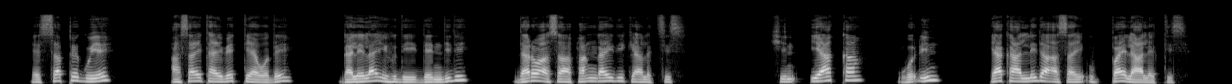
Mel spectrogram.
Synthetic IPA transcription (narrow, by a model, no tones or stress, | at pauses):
hɛsːɐpːɛɡʊjɛ | ʔɐsɐjt̪ɐjbɛt̪ːɪjaːwɔd̪ɛ | ɡɐlilɐjɪɦʊd̪id̪ɛnd̪ɪd̪ɪ | d̪ɐɾɔɐsaːpɐŋɡɐjd̪ɪkɛɐlɛt͡sːɪs | ʃɪnɪjakːɐ | wɔɗɪn | jɐkaːlːɪd̪ɐːsɐjʔʊb̥ːɐjlaːlɛt̪ːɪs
